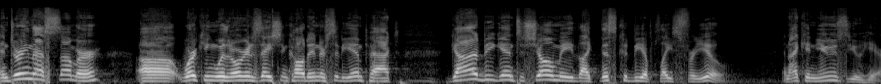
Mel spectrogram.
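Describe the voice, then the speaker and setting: A man with a Midwestern US accent talks at a fairly quick pace. His pitch is high, with ordinary variation. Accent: US Midwest. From Ohio. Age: 50s. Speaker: pastor. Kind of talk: testimony.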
